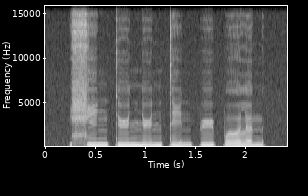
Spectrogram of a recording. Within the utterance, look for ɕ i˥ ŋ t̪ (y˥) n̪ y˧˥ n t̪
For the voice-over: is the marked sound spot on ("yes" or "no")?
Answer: yes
